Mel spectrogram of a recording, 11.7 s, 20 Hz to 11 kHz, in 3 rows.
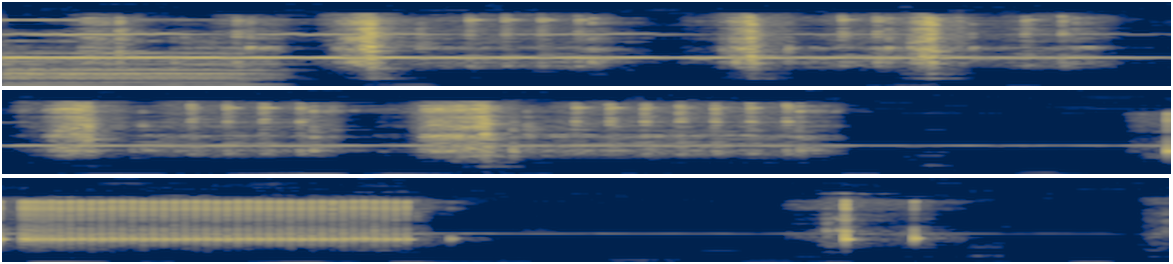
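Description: A vintage telephone rings in a 1940s-style radio suspense drama, a fairly loud bell sounding in four repeated bursts, then one steady longer ring and two short final taps against a quiet background.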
